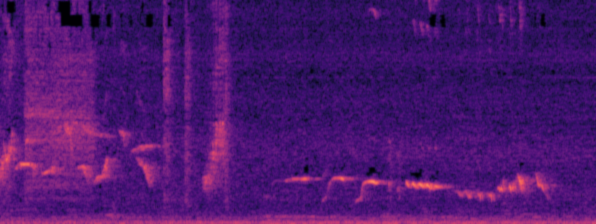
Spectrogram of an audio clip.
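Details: Caged white-rumped shama kept at home in Vietnam, singing softly: a run of varied clear whistled phrases, short rising and falling slurs strung together over about four seconds, after some brief noisy rustling at the start.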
